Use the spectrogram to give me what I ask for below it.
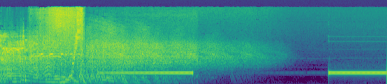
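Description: A telephone dial tone sounds while a call is placed back to someone who texted in: after a dense burst of noise, a steady single tone holds, cuts off, and after a silent pause a louder steady tone returns.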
